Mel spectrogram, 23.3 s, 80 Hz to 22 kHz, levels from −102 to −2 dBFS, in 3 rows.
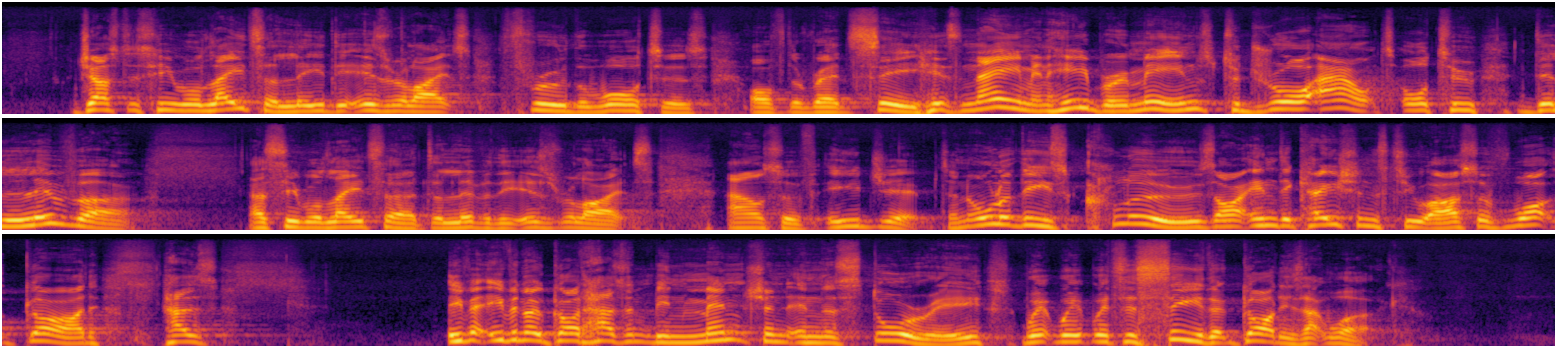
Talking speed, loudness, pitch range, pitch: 170 wpm, -19 LUFS, 150-205 Hz, 180 Hz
